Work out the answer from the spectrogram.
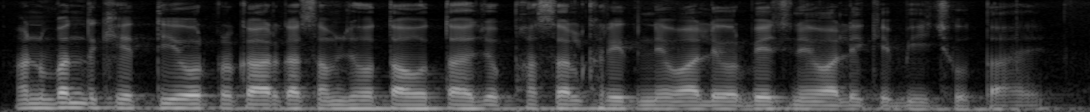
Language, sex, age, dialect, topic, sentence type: Hindi, male, 18-24, Awadhi Bundeli, agriculture, statement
